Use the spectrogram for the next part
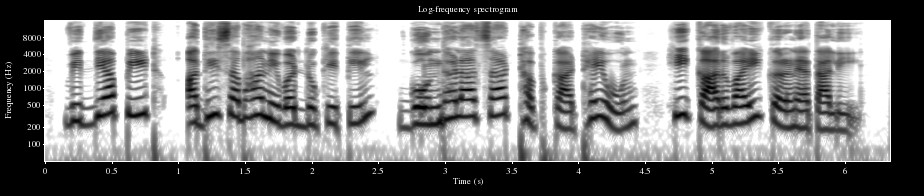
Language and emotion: Marathi, neutral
